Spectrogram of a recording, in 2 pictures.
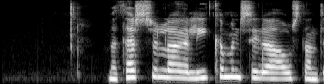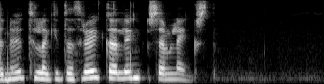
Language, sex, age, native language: Icelandic, female, 40-49, Icelandic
